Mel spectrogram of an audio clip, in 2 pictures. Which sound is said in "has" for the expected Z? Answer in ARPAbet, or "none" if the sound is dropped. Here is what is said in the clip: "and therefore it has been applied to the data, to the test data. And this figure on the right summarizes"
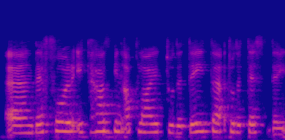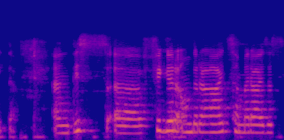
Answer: Z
